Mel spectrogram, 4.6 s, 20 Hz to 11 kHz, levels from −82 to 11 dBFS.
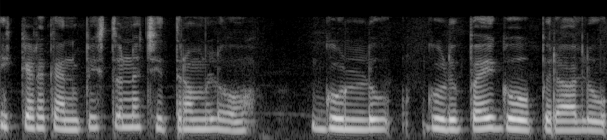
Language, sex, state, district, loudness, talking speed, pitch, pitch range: Telugu, female, Andhra Pradesh, Krishna, -16 LUFS, 90 wpm, 200 Hz, 190-215 Hz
